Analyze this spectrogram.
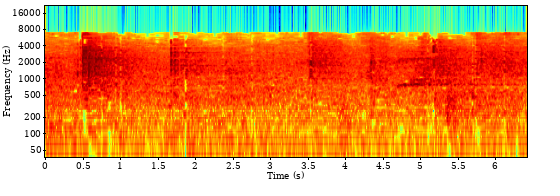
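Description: Ice hockey sticks cracking against the puck during play, several sharp cracks, each followed by an echo around the arena. The loudest crack comes about half a second in.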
